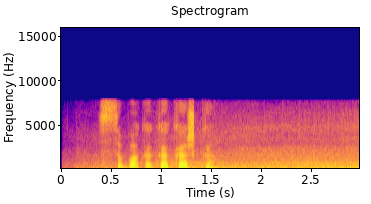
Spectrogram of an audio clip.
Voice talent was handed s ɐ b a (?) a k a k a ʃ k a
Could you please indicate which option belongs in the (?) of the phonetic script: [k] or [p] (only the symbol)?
k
